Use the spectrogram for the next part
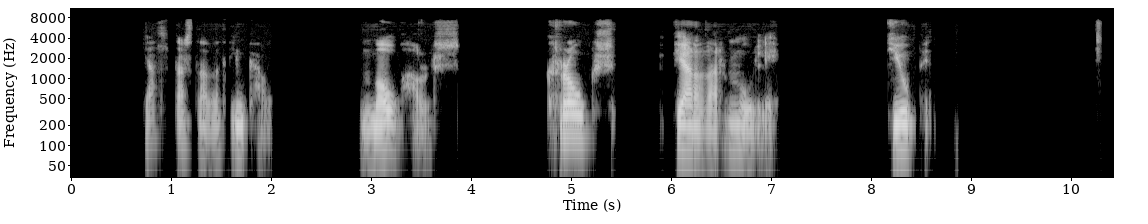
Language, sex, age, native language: Icelandic, male, 20-29, Icelandic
